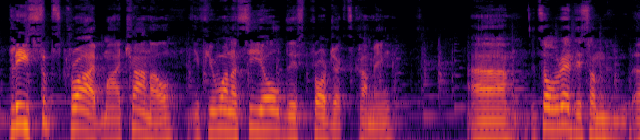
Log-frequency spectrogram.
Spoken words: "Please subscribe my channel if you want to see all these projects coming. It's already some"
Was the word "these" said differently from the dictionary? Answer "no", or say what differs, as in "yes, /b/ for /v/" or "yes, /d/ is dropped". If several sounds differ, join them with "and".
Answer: yes, /s/ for /z/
